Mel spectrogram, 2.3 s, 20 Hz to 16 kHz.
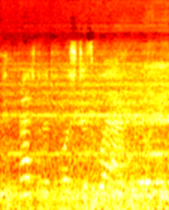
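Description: Class 331 electric multiple unit approaching along the platform, heard as a steady low rumble, with faint voices over it.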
